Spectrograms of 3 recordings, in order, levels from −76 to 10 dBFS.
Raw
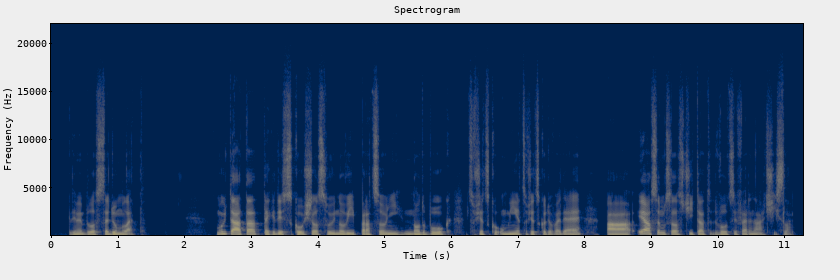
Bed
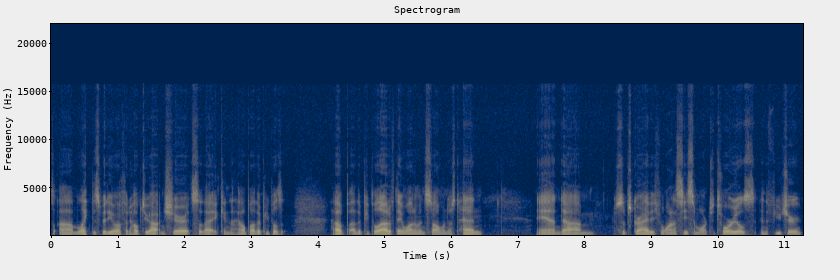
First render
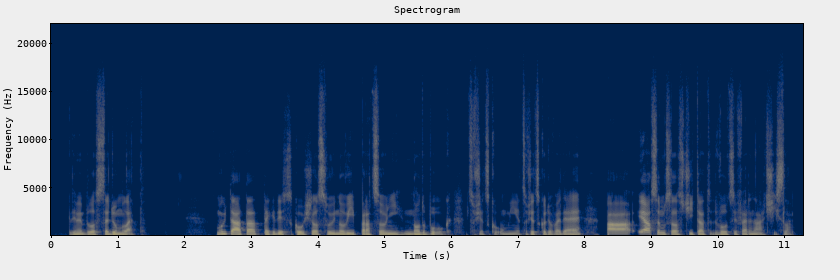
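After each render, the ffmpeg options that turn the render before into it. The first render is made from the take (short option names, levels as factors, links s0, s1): -filter_complex "[0:a]asplit=3[s0][s1][s2];[s0]afade=t=out:st=2.54:d=0.02[s3];[s1]lowpass=f=1600:p=1,afade=t=in:st=2.54:d=0.02,afade=t=out:st=3.91:d=0.02[s4];[s2]afade=t=in:st=3.91:d=0.02[s5];[s3][s4][s5]amix=inputs=3:normalize=0,asettb=1/sr,asplit=3[s6][s7][s8];[s6]atrim=end=5.744[s9];[s7]atrim=start=5.74:end=7.19,asetpts=PTS-STARTPTS,afade=t=in:d=0.004:c=qsin,afade=t=out:st=1.446:d=0.004:c=qsin,acompressor=threshold=0.0316:ratio=6:attack=3.2:release=140:knee=1:detection=peak[s10];[s8]atrim=start=7.186[s11];[s9][s10]acrossfade=d=0.004:c1=hsin:c2=qsin[s12];[s12][s11]acrossfade=d=0.004:c1=qsin:c2=hsin,asettb=1/sr,asplit=3[s13][s14][s15];[s13]atrim=end=8.364[s16];[s14]atrim=start=8.36:end=9.02,asetpts=PTS-STARTPTS,afade=t=in:d=0.004:c=qsin,afade=t=out:st=0.656:d=0.004:c=qsin,highpass=380[s17];[s15]atrim=start=9.016[s18];[s16][s17]acrossfade=d=0.004:c1=hsin:c2=qsin[s19];[s19][s18]acrossfade=d=0.004:c1=qsin:c2=hsin"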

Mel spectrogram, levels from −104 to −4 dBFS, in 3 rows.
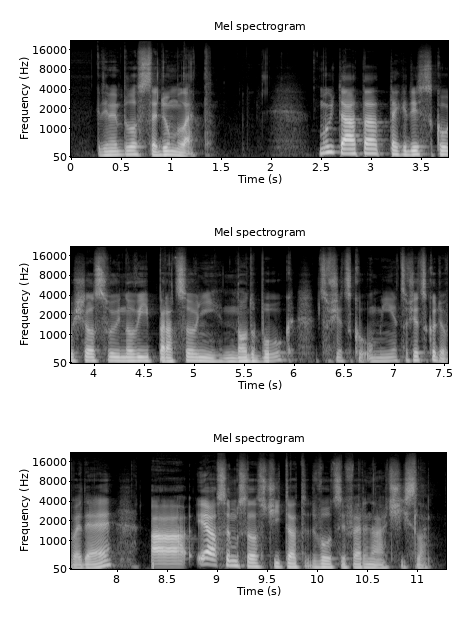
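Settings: -af "volume=0.794"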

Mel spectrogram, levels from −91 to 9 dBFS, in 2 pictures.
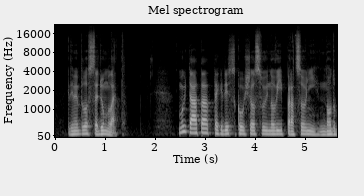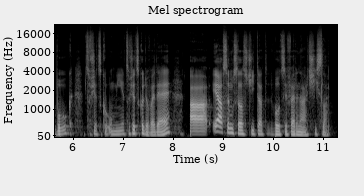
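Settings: -filter_complex "[0:a]asplit=2[s0][s1];[s0]atrim=end=10.05,asetpts=PTS-STARTPTS,afade=t=out:st=9.43:d=0.62:silence=0.0794328[s2];[s1]atrim=start=10.05,asetpts=PTS-STARTPTS,afade=t=in:d=0.004:c=hsin:silence=0.0794328[s3];[s2][s3]concat=n=2:v=0:a=1"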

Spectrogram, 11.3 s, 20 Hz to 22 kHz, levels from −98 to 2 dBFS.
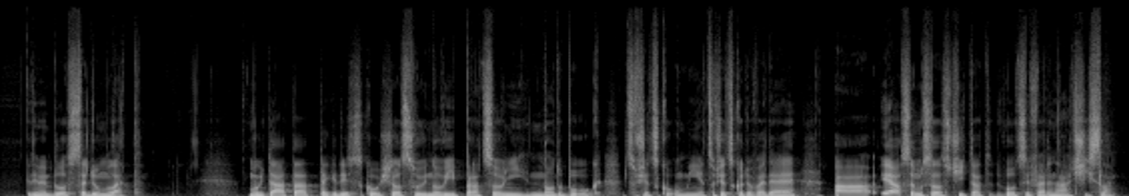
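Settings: -af "acompressor=threshold=0.0447:ratio=6"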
